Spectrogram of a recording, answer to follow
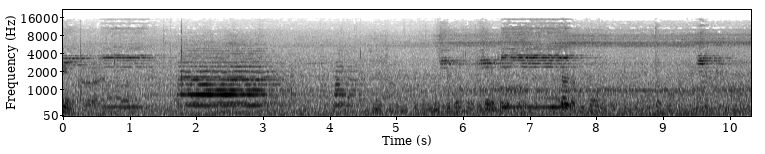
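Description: Vehicle horns honking in street traffic: a long honk lasting about a second, starting about two seconds in, is the loudest sound, with shorter honks before and after it.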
